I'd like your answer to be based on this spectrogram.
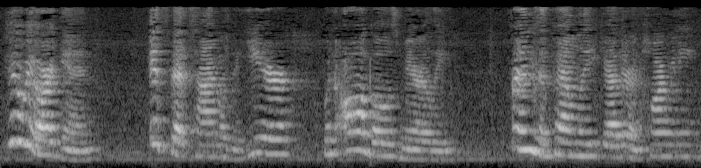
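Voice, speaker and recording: A woman's voice: mid-range voice, very animated, moderate pace, fairly bright tone. A woman playing a grand announcer, narrating a scripted show in old-time radio style. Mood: grand, cheery. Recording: roomy, distant, noisy amateur recording.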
